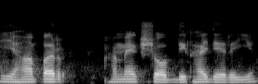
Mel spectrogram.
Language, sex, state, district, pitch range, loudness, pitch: Hindi, male, Bihar, Darbhanga, 115-120 Hz, -18 LUFS, 120 Hz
